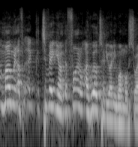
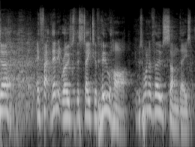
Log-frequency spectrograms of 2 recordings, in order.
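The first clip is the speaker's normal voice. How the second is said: ordinary talk, nothing marked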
